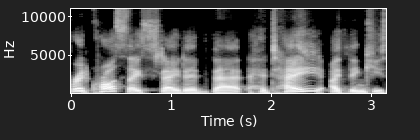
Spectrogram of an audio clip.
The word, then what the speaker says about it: Hatay: They stated that Hatay, I think you said is how it's pronounced, province was the first affected area.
